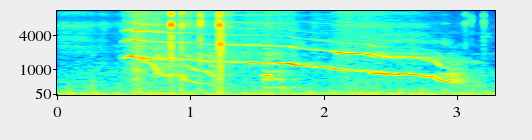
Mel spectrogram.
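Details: Litter of two-week-old puppies handled indoors; one pup lets out a single long, thin whine that slides slowly downward for over two seconds, preceded by a couple of faint clicks and a soft squeak.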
